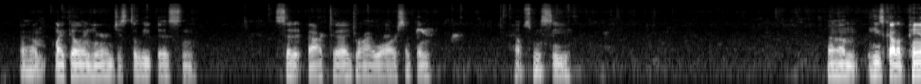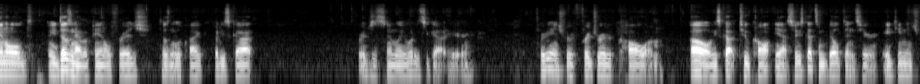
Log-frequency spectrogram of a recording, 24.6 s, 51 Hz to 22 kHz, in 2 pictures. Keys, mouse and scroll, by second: 0.7 click, 1.8 click, 3.6 click, 4.7 click, 6.0 click, 6.7 click, 7.5 click, 13.4 space, 14.1 click, 16.7 click, 17.0 click, 19.8 click, 21.2 click, 21.3 click.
